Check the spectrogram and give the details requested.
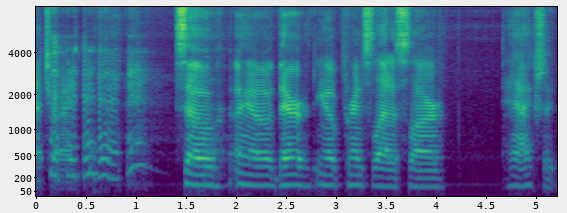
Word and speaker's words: Ladisla: So, there, Prince Ladislar, I actually said his name right.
